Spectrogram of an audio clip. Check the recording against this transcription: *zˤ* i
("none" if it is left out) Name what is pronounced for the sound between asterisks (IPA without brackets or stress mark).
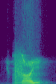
zˤ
